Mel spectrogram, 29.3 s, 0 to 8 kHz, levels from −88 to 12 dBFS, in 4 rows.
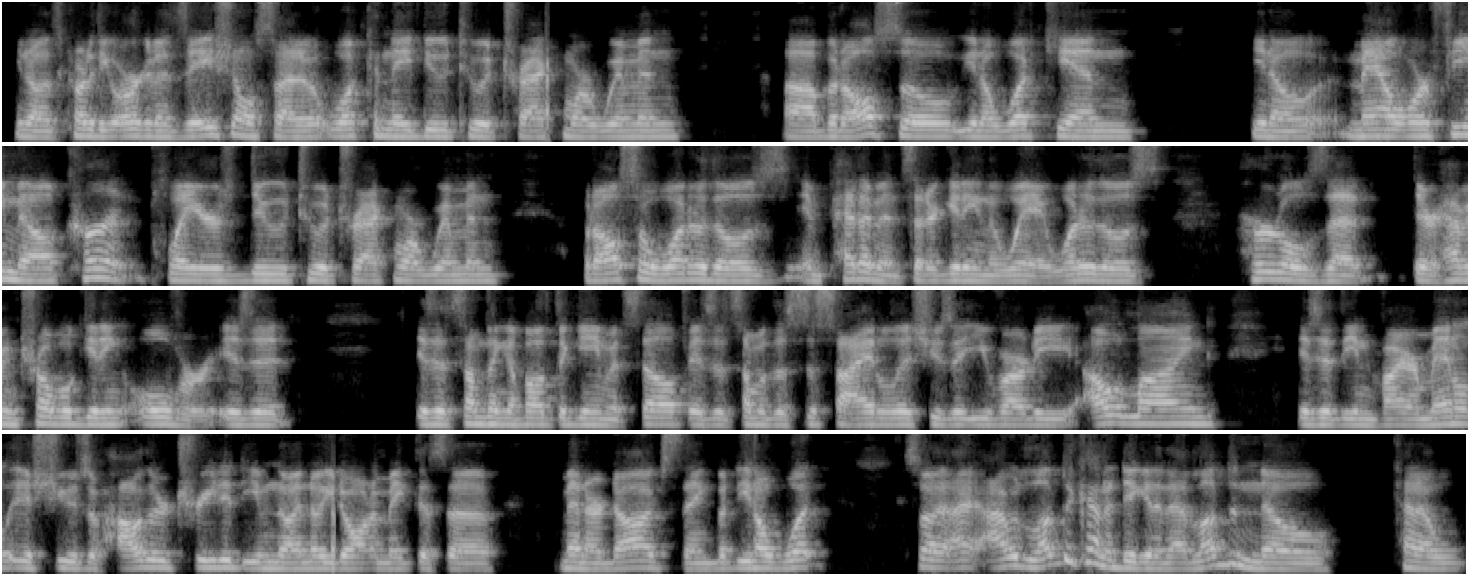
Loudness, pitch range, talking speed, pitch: -18 LUFS, 130-150 Hz, 255 wpm, 140 Hz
